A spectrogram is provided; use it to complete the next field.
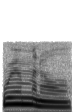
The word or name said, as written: ruminal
